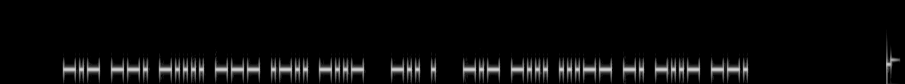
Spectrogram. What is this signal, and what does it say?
Morse code, heard as a keyed tone, about 30 wpm, 700 Hz. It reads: KG6OLX DE KB3NXG
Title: USA Callsign DE Callsign - 6 Characters - 30wpm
